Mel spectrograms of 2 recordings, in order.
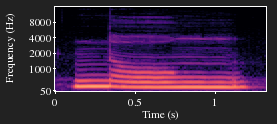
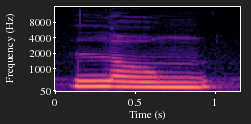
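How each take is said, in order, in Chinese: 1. 这个字的开头是 n 音。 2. 这个字的开头是 l 音。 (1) "是呢开头的" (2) "也有人用了开头的"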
